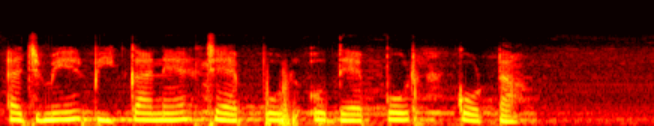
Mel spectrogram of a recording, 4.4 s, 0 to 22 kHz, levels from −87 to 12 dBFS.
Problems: constant background noise, echo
